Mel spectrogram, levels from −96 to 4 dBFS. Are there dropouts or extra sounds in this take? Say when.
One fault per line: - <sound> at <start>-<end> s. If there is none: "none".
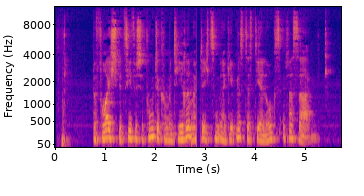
- dropout at 2.8-2.9 s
